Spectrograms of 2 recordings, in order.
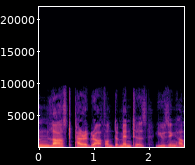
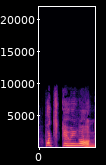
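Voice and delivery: shocked; 5 dB louder than usual. Acted. Hermione shocked.

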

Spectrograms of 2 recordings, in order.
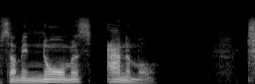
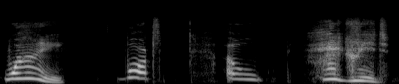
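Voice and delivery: near tears; 13 semitones higher, slower than usual. A narrator's reading. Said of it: "who sounded as though she wanted to cry".

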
